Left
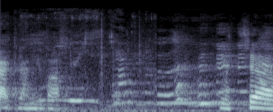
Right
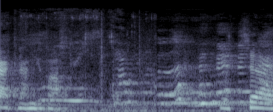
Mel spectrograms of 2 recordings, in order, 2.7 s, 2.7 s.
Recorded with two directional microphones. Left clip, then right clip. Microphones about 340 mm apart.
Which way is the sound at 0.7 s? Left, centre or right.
Centre.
